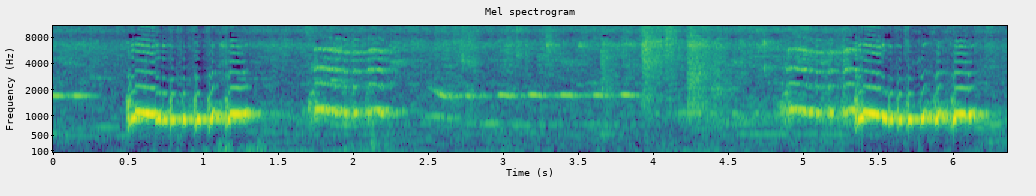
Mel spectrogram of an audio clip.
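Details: Silver zebra dove singing melodiously as a lure for other doves: a loud trilled coo, a softer echoing phrase, a pause with a faint steady tone and a brief noisy burst, then another loud rolling trill.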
